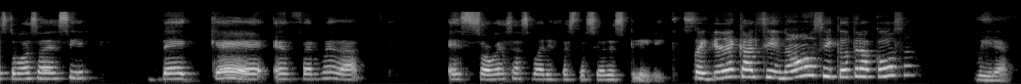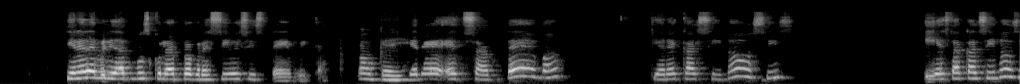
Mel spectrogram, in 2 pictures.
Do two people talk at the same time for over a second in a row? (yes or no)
no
